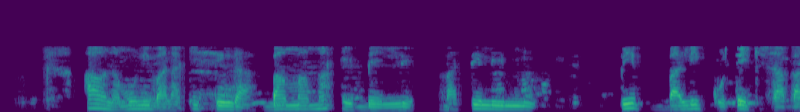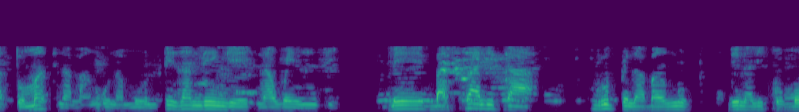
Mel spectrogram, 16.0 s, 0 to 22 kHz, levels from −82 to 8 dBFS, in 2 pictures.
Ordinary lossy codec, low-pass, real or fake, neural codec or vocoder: AAC, 16 kbps; 7.2 kHz; real; none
